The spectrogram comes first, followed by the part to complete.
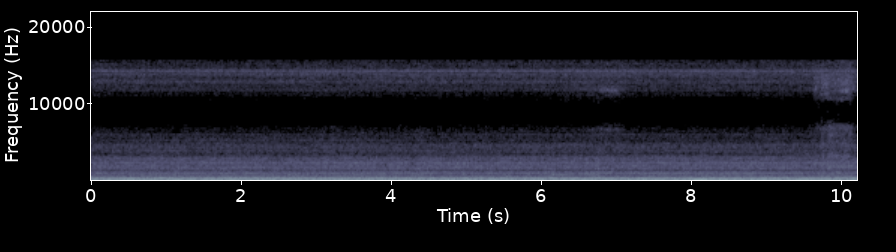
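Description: Steady low rumble and hiss of a premature infant's CPAP breathing equipment and the bedside machines in a neonatal unit, running continuously.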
